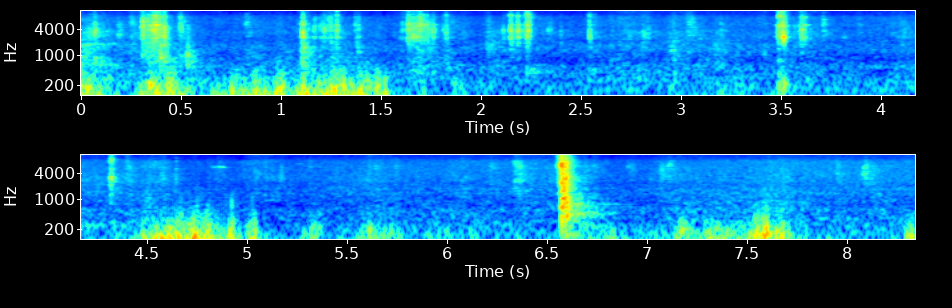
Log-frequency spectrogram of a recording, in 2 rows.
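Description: Scattered metallic clicks and taps of a spanner on the mounting bolts of a Massey Ferguson 65's starter motor as it is bolted back on, the loudest about six and a half seconds in, over bursts of low rumble.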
